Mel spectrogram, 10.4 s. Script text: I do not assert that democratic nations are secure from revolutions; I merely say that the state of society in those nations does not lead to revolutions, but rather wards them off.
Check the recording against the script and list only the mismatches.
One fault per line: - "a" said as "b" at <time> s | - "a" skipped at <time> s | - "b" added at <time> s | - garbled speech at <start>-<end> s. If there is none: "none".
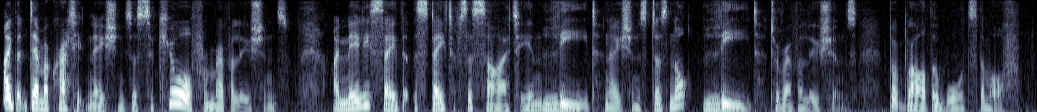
- "do not assert" skipped at 0.1 s
- "those" said as "lead" at 5.4 s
